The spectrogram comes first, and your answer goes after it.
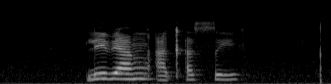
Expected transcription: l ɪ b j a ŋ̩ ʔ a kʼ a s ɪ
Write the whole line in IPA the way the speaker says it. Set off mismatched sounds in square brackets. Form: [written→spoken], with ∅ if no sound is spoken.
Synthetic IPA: l ɪ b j a ŋ̩ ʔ a kʼ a s ɪ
